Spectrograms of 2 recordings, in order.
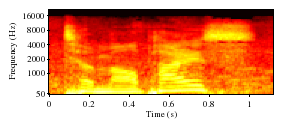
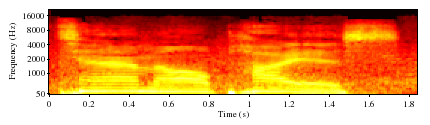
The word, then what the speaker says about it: Tamalpais: Does it rhyme with anything? Mount Tamalpais. I guess it could be like a pious pope, because they have all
